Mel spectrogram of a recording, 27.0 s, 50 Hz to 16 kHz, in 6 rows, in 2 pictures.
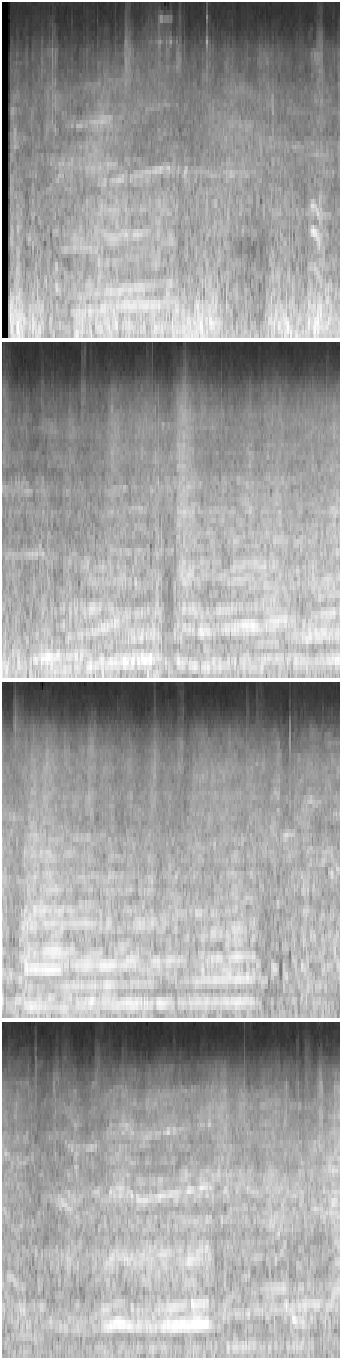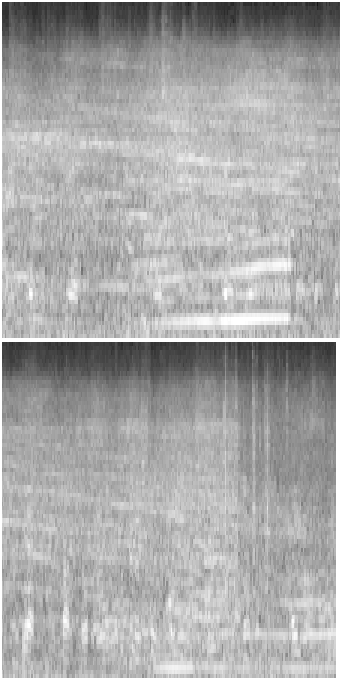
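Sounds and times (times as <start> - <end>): race car engine revving: 0.2 - 26.9.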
